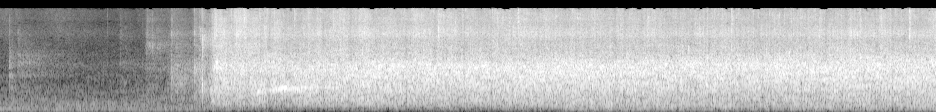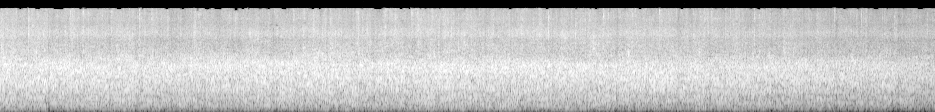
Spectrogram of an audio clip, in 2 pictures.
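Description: Audience applause at the end of a string orchestra piece: a brief hush, then clapping breaks out suddenly about two seconds in and goes on steadily.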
